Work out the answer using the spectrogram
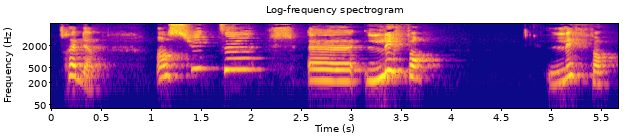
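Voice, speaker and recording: Woman, kindergarten teacher, phonics lesson, patient, syllable by syllable, medium pitch, roomy echo. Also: a little mellow. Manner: slow, syllable-by-syllable, patient explaining. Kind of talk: phonics lesson for young children.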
